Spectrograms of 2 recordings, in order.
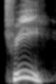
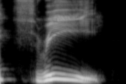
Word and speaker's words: three: Para você pronunciar o TH, aí você vai lá e solta um tree. É assim que você fala? Você solta um tree? Não, esse aqui é three.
